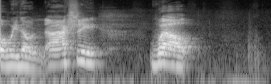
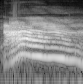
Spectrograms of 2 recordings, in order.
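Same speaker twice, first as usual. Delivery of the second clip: high puppet bear ah; Fozzie Bear's ah; 11 semitones higher, 4 dB louder than usual. Retold or imitated. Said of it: "he wiggles his ears like".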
